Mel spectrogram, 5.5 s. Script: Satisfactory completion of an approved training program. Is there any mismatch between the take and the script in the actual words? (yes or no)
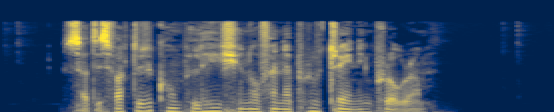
no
